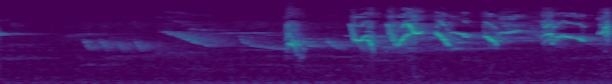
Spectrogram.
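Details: White-rumped shama song played to provoke singing: soft buzzy trills and a descending slur, then a fast series of loud, sharp, high whistled notes.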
